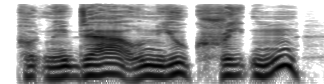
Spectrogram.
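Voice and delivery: every word hissed through the teeth, like a cat. Narrator reading the cat Tabitha snapping at someone lifting her carrier: hissing. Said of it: "she hissed".

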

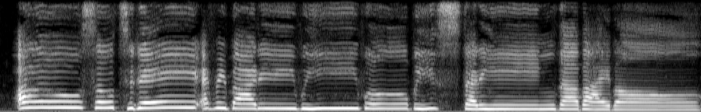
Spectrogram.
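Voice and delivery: very slow robotic voice. Retelling how a girl announced Bible study: imitating a girl's robotic voice. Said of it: "she was so robotic. Like, this is how she sound, no lie".

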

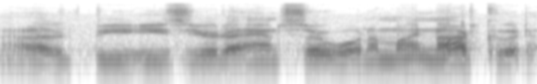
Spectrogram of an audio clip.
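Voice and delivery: put-on old, elderly dwarf character voice. Voicing the dwarf heading the expedition, asked what he's good at: old dwarf character voice.

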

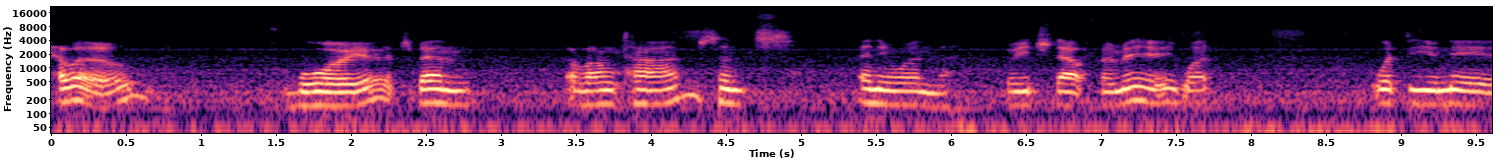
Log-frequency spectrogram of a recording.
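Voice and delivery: sly, snide, cunning, sneering dark voice. Voicing the darkness answering a warrior who reached out to it, snide, cunning voice. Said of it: "The snide, cunning voice of the darkness will say".

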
